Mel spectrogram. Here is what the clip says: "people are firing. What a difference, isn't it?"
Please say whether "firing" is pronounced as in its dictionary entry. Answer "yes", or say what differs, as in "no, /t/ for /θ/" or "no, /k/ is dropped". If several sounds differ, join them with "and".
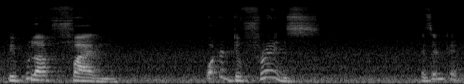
no, /ɹ/ is dropped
